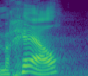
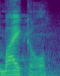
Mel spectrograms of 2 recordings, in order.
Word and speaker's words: Michal: we're going to pronounce that very Hebraically rather than Englishly, because some people don't like a girl named Michael. It's really not a problem with me, but we'll say Michal,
